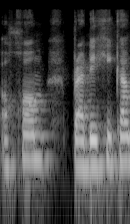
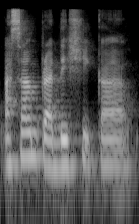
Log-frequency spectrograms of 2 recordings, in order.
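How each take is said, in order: First: The first word has an h sound in the middle. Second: The first word has an s sound in the middle. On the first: This is the Assamese pronunciation. "but in Assamese we pronounce it" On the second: This is the Hindi pronunciation. "in a Hindi we said"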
